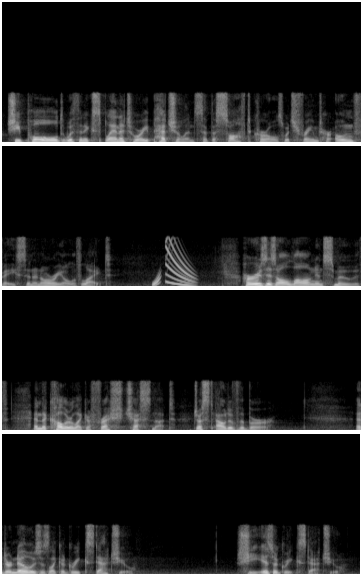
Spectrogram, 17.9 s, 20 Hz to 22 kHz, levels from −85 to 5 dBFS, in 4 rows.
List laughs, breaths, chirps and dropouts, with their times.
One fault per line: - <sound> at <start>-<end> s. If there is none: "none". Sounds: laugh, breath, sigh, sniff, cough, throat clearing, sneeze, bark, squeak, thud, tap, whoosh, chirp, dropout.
- chirp at 6.4-7.0 s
